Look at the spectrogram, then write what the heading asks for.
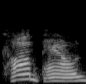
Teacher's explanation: Conversation, information, or compound, more specifically, where there's two vowels, right. but the first syllable is getting the primary stress and pitch. · pitch goes up for the first uh one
